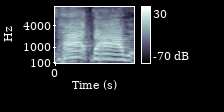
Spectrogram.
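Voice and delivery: loud put-on Illinois accent; mock Illinois exclamation. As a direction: punch it out with Illinois vowels. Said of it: "I picked up an Illinois accent".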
